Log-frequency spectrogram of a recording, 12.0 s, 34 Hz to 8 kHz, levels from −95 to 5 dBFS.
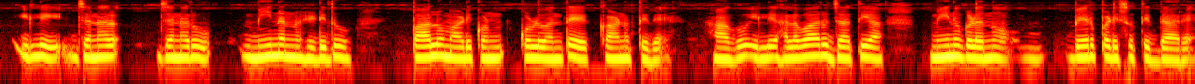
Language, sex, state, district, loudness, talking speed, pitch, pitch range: Kannada, female, Karnataka, Mysore, -23 LUFS, 70 wpm, 195 Hz, 185-205 Hz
